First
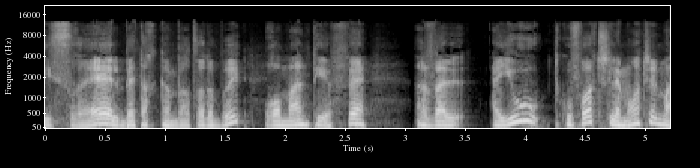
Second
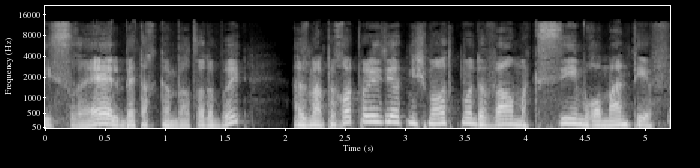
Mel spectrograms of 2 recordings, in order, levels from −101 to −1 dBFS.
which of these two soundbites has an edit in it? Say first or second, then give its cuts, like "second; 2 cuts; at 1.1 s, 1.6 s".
first; 1 cut; at 1.9 s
